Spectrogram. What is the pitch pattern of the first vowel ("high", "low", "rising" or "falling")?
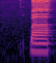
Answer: high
